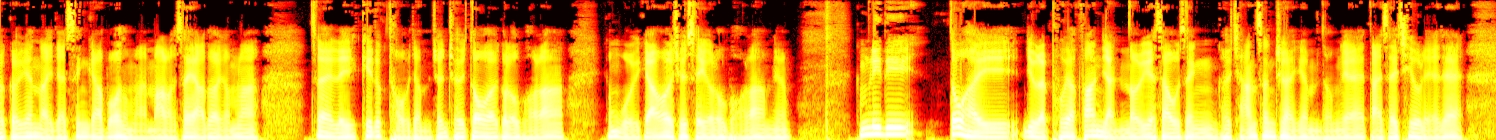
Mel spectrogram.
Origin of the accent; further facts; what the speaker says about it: Hong Kong; 即系以我香港大嘅，以我嘅认知同埋法律写到明都系咁嘅。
